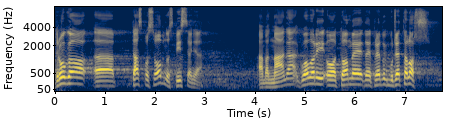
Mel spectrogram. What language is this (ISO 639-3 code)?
srp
